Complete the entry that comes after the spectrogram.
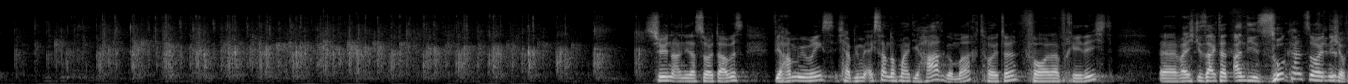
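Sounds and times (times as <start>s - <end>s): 
audience applause: 0.0s - 6.6s
speech: 6.6s - 13.4s.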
